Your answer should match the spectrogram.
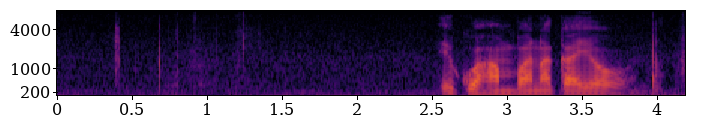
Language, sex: Tsonga, male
